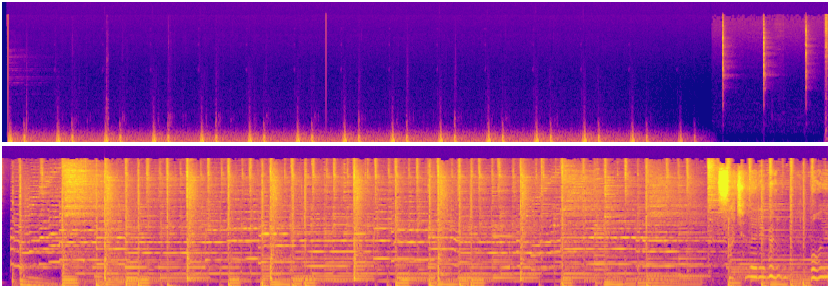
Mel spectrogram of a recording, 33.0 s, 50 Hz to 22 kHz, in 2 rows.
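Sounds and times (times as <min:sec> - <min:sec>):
heartbeat double thump: 0:00.1 - 0:14.0.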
